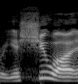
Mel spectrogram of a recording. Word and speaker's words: Yeshua: But here is Yeshua, or Jesus, or Yeshua in his original pronunciation, saying destroy this temple.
